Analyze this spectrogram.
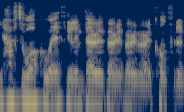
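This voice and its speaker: A somewhat breathy man talks at a fairly quick pace in a monotone, flat intonation. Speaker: personal stylist. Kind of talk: live Q&A. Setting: live stream. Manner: hesitant, with fillers and restarts.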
